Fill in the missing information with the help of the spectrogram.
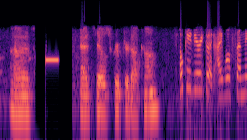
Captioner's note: beep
